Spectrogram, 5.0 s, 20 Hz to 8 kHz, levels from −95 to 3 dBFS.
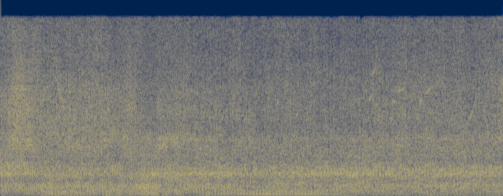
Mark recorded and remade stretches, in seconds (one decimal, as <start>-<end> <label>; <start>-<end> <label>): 0.0-0.4 remade; 0.4-1.1 recorded; 1.1-1.8 remade; 1.8-5.0 recorded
